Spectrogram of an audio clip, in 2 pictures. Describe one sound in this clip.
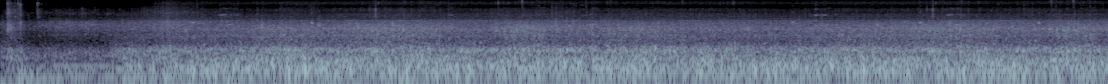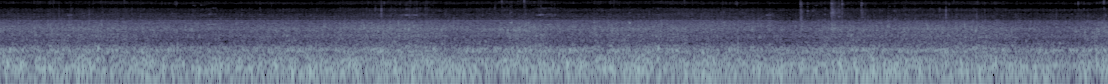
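A truck engine roars steadily.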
